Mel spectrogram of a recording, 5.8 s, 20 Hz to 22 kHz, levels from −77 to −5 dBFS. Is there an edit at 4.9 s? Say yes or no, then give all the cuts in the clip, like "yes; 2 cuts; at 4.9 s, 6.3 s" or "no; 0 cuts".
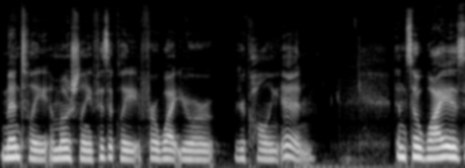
yes; 1 cut; at 4.9 s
